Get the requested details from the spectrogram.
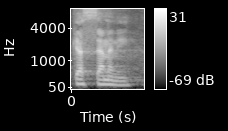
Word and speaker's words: Gethsemane: When you sang it, I realized I've been saying that wrong so many times. I had enemy, Gethsemane. There we go. Had to say it slowly.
